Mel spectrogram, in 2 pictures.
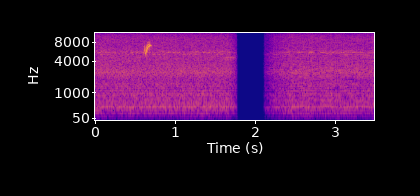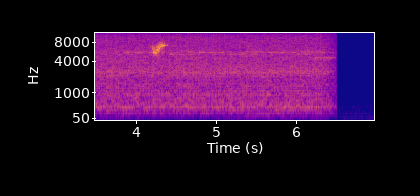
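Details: American Redstart flight calls from an online sound archive: two single very high, sweet, whistle-like upslurred notes, stressed on the rising end, around 6–8 kHz, a few seconds apart over steady hiss; said to be the most common flight call in late August to early September.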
